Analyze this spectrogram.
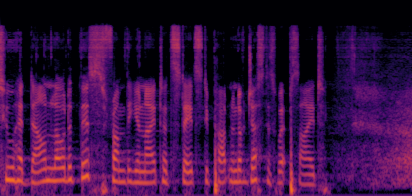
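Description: A woman speaks calmly into a microphone in an echoing hall.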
